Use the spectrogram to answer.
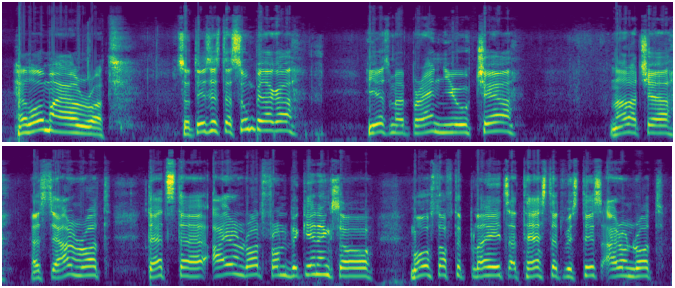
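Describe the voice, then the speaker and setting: In a high, clear, resonant voice, a knife-testing channel host with an Austrian German accent walks among vineyards and fields outdoors, vlogging casually. A non-native speaker, he talks bluntly and profanely in broken English, and the recording is dry.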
